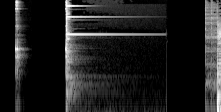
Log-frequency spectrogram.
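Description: Quiz timer sound effect: a last short tick, then about a second later a bright bell-like ding that rings away over about two seconds.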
